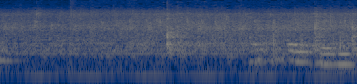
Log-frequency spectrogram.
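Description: Sliced onion, bitter gourd and potato frying in hot oil in a pan give off a steady, close sizzle with scattered small pops throughout.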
